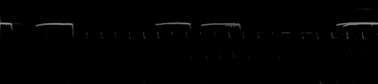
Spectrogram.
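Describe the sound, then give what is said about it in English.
Cedar waxwing song: thin, very high-pitched drawn-out whistles, each held under half a second, separated by rapid, faint ticking notes. No voices are present. “Often, the best way to know they're around is by their song.”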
